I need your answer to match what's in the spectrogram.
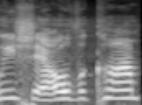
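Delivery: ordinary talk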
